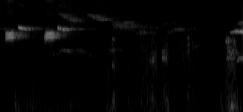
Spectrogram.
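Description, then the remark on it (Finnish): Birdsong fills the scene with bright, high chirps and trilling phrases, a few loud bursts rising over quieter twittering, with no voices present. “Toivottavasti tämä linnun laulu tässä taustalla ei ketään häiritse, että se ei ole liian kovalla.”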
